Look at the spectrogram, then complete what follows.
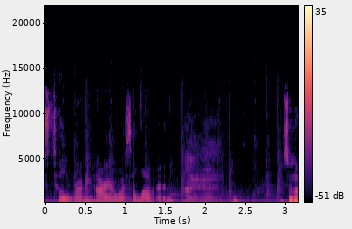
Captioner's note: laughs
